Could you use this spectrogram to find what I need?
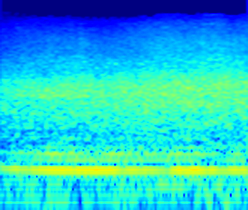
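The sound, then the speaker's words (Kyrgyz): Car traffic on the streets of Saudi Arabia hums as a steady, loud engine rumble with a low droning tone and a broad wash of road noise that stays even throughout. “Сырттан карасаңыз, Сауд Арабиянын көчөлөрүндөгү автоунаа кыймылы дүйнөнүн башка өлкөлөрүнөн дээрлик айырмасы жок. Көнүмүш унаалар, көнүмүш тоуштар.”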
